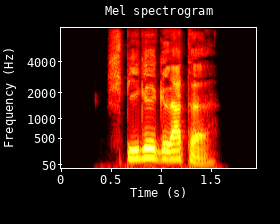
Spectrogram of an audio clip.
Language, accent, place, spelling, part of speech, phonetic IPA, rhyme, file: German, Germany, Berlin, spiegelglatte, adjective, [ˌʃpiːɡl̩ˈɡlatə], -atə, De-spiegelglatte.ogg
- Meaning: inflection of spiegelglatt: 1. strong/mixed nominative/accusative feminine singular 2. strong nominative/accusative plural 3. weak nominative all-gender singular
